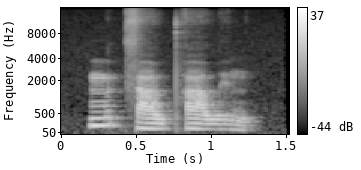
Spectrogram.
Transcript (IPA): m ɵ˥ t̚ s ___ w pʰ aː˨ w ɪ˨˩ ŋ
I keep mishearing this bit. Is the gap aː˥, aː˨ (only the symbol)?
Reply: aː˨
